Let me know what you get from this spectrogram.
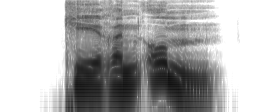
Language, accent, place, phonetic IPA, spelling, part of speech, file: German, Germany, Berlin, [ˌkeːʁən ˈʊm], kehren um, verb, De-kehren um.ogg
- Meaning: inflection of umkehren: 1. first/third-person plural present 2. first/third-person plural subjunctive I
